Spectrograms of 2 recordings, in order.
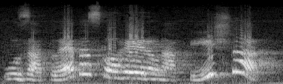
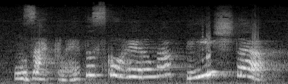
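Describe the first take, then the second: First: It is said as a question. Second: It is said as a surprised exclamation.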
